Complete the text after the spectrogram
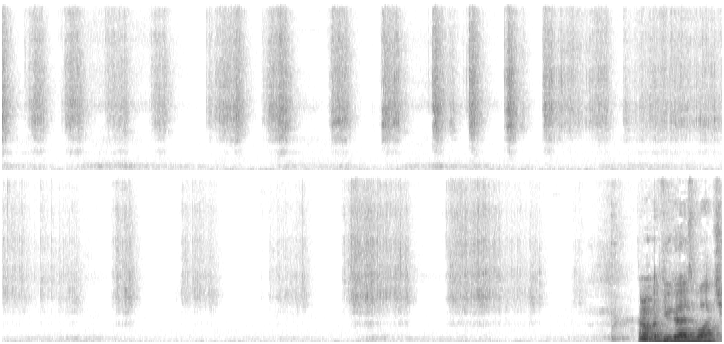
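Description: A razor scrapes over stubble in short strokes.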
